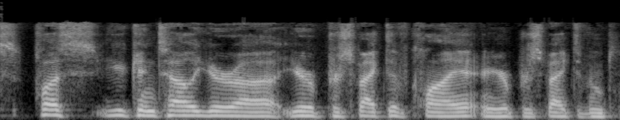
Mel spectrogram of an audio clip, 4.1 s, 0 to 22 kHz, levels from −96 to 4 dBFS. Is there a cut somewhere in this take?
no; 0 cuts

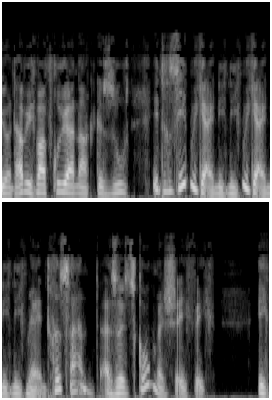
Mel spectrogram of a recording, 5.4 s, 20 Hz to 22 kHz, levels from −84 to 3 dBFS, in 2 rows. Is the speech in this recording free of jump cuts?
no; 1 cut; at 2.4 s

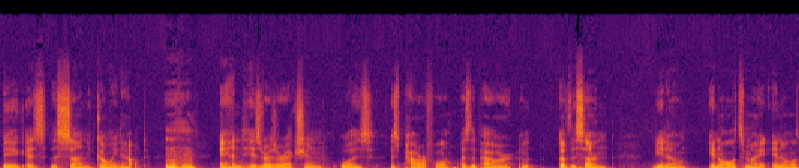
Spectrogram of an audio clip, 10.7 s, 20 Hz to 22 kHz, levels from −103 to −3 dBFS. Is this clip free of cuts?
yes; 0 cuts

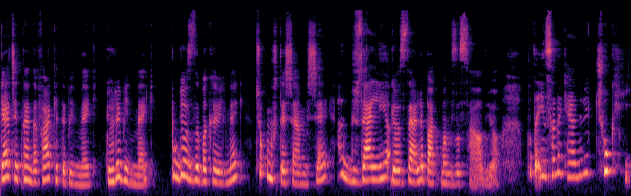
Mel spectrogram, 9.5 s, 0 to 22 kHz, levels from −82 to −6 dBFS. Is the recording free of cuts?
no; 3 cuts; at 3.7 s, 5.0 s, 5.8 s

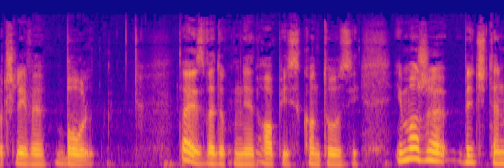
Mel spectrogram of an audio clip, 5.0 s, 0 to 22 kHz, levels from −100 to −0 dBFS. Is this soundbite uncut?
no; 1 cut; at 2.5 s

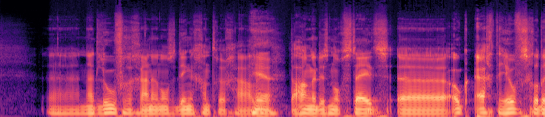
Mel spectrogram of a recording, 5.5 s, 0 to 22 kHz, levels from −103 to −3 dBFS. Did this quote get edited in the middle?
no; 0 cuts

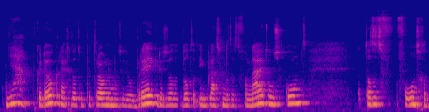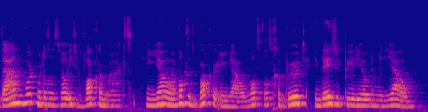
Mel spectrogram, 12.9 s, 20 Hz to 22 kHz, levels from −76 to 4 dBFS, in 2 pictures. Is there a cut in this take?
yes; 4 cuts; at 2.6 s, 8.5 s, 9.2 s, 11.0 s

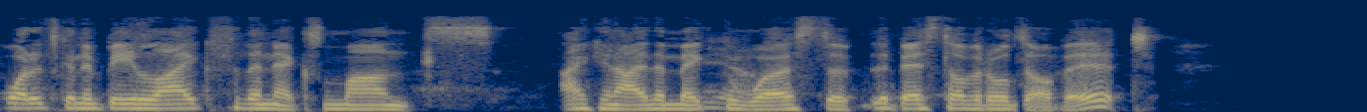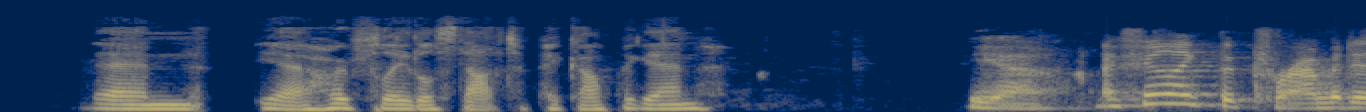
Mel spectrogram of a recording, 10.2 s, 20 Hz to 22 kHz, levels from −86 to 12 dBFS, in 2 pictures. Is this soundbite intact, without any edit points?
no; 2 cuts; at 1.2 s, 3.8 s

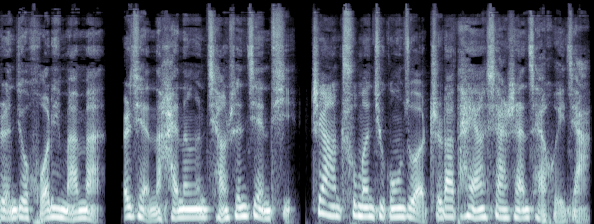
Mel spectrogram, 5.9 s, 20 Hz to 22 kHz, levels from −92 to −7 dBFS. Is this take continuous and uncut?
no; 2 cuts; at 1.1 s, 3.0 s

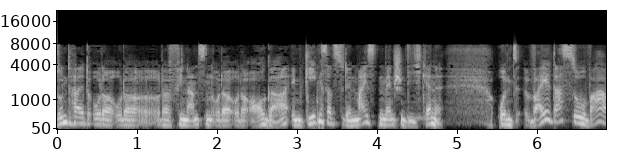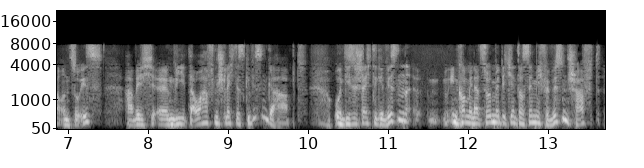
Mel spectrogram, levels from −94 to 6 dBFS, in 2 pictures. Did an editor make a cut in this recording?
no; 0 cuts

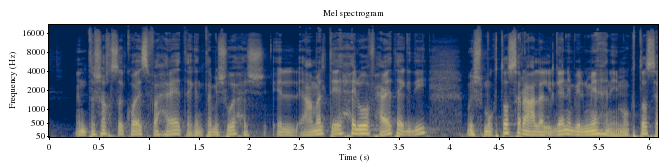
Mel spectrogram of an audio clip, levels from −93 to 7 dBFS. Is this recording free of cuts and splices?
yes; 0 cuts

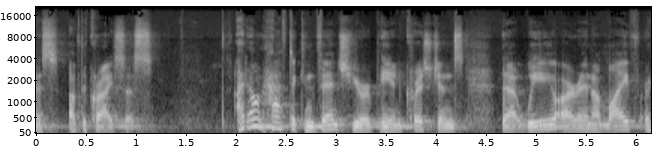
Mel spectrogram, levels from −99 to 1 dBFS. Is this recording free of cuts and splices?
yes; 0 cuts

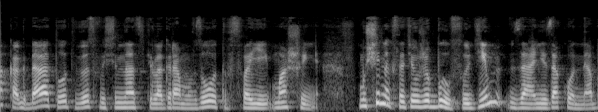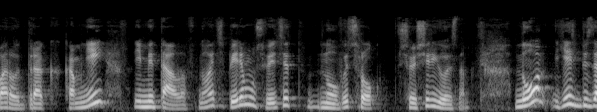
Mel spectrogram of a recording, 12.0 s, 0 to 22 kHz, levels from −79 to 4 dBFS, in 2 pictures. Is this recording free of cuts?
yes; 0 cuts

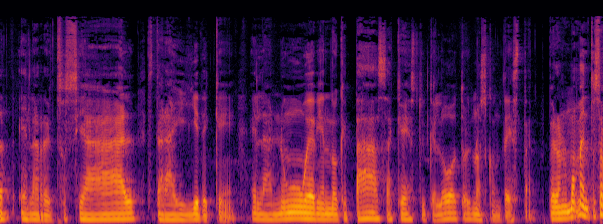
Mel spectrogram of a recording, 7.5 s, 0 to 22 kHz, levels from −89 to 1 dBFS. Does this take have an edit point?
yes; 1 cut; at 1.8 s

